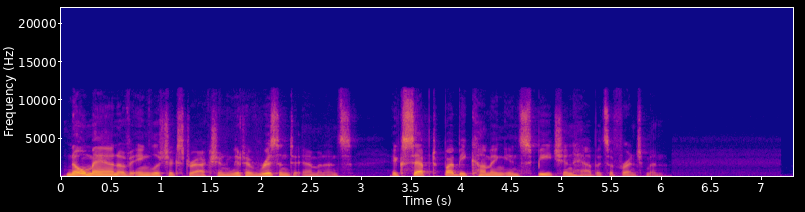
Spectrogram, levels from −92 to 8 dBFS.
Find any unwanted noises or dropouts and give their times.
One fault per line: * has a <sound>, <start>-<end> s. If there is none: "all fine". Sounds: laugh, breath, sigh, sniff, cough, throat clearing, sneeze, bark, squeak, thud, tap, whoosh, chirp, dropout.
all fine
